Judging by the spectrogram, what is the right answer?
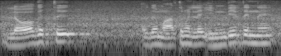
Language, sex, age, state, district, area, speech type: Malayalam, male, 18-30, Kerala, Kozhikode, rural, spontaneous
